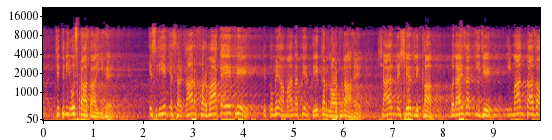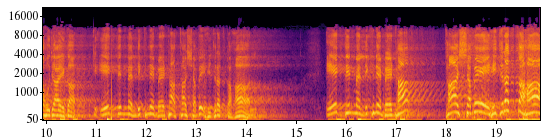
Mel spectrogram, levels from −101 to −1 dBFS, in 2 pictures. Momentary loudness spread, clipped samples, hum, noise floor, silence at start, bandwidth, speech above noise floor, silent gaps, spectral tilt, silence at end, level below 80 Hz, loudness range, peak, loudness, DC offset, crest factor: 12 LU; under 0.1%; none; -48 dBFS; 0 s; 13 kHz; 35 dB; none; -4 dB/octave; 0 s; -32 dBFS; 4 LU; 0 dBFS; -15 LUFS; under 0.1%; 14 dB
